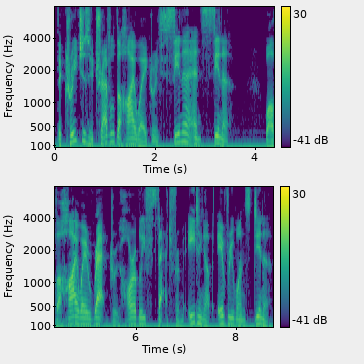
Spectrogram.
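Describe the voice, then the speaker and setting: A male teacher reading a picture book aloud to children, animated and adding little asides. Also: medium pitch, a little hiss or hum, low-quality recording. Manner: animated, slow storytelling with asides.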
